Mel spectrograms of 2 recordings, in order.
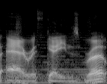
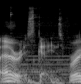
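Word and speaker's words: Aerith Gainsborough: and untimely death of aith gainsboro or Aris gainsboro if you want to get the other pronunciation about this in previous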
